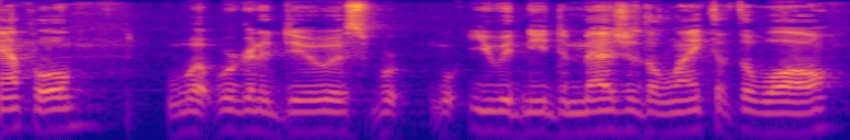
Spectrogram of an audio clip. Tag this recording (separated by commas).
Speech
